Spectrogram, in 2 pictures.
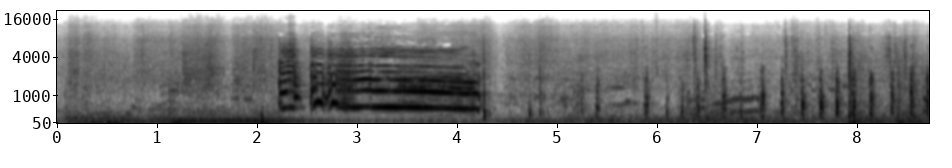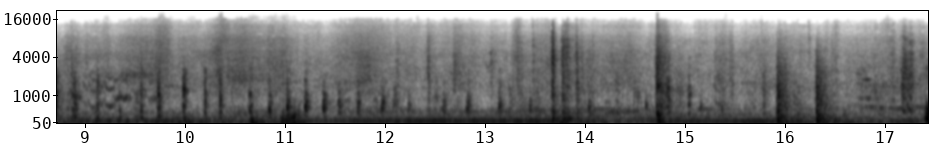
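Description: Rhode Island Red chickens cluck and peck while eating cabbage in their pen, a busy close stream of short clucks and pecking taps, with a sharp metallic squeak early and someone talking over it.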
